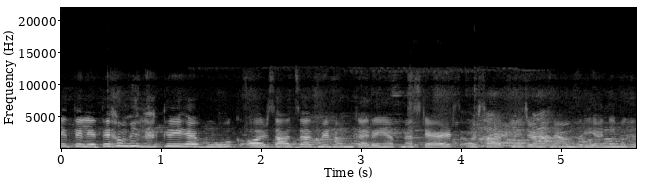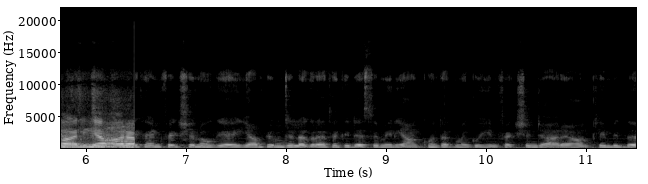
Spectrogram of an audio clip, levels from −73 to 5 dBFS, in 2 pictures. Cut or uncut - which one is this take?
cut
